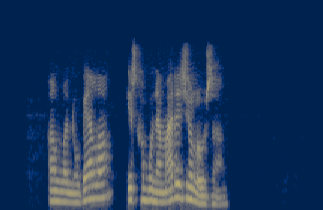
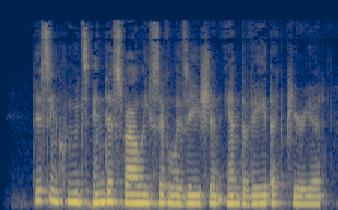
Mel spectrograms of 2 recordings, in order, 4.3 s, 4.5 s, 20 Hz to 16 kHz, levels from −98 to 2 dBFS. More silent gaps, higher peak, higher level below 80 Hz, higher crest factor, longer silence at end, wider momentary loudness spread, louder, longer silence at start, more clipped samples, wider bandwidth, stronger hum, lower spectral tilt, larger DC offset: neither; second, -14 dBFS vs -6 dBFS; second, -74 dBFS vs -54 dBFS; about the same, 20 dB vs 16 dB; first, 1.3 s vs 0.2 s; about the same, 10 LU vs 8 LU; second, -32 LUFS vs -23 LUFS; first, 0.65 s vs 0.45 s; neither; second, 7.6 kHz vs 11 kHz; neither; second, -5.5 dB/octave vs -7 dB/octave; neither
